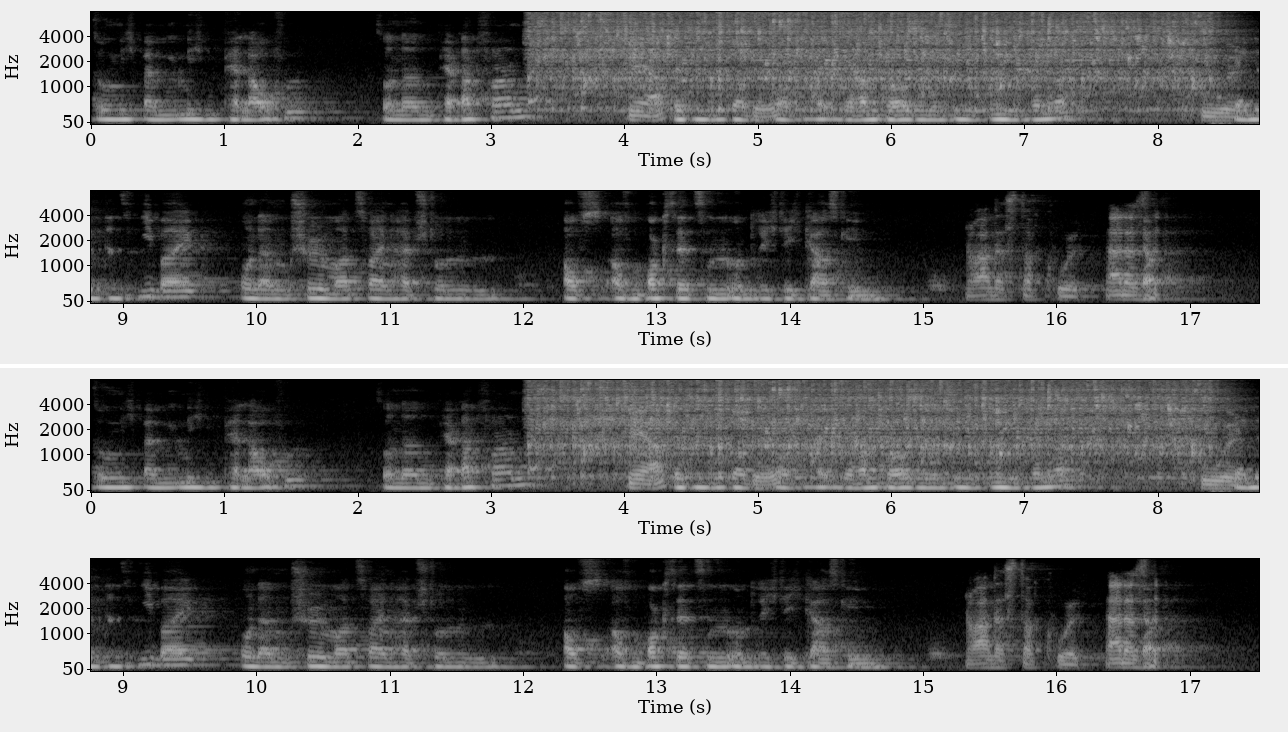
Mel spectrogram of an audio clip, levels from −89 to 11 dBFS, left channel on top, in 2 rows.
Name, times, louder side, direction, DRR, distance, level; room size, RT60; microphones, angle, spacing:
voice 1, 0.0-1.6 2.2-3.3 4.4-7.4 8.6-9.6 9.9-11.8 12.3-14.7 15.0-15.2 16.6-16.8, left 1 dB, 20° left, 3 dB, 1.7 m, -27 dB
sound 1, 3.2-8.4, equal, 15° right, 4.0 m, -26 dB
voice 2, 4.0-4.4 4.8-5.2 8.2-8.7 15.3-16.8, right 1 dB, 40° right, 8 dB, 0.7 m, -31 dB
29.0 x 12.5 x 3.3 m, 1.1 s
head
